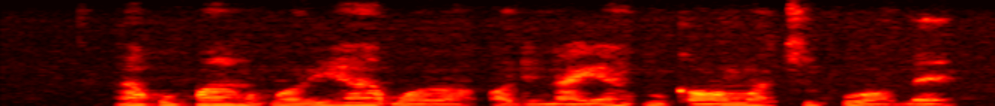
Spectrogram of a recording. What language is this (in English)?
Igbo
